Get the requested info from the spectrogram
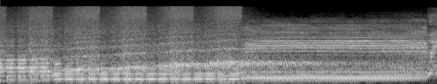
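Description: Electronic dance music in which a buzzing, engine-like synth drone slowly rises in pitch over a steady hi-hat beat. About two and a half seconds in the beat drops out, leaving only the held tones.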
